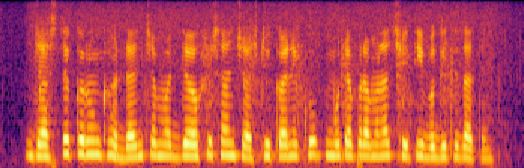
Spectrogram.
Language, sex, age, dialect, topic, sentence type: Marathi, female, 18-24, Northern Konkan, agriculture, statement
